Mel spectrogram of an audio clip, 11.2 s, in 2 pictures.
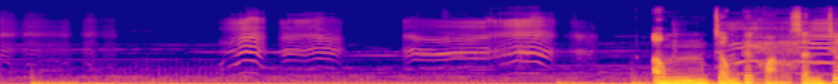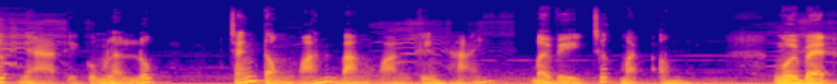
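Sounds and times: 
baby wailing: 0.0s - 4.0s, 4.8s - 9.2s, 10.5s - 11.1s
low eerie lullaby: 0.0s - 11.1s
speech: 4.4s - 11.1s.

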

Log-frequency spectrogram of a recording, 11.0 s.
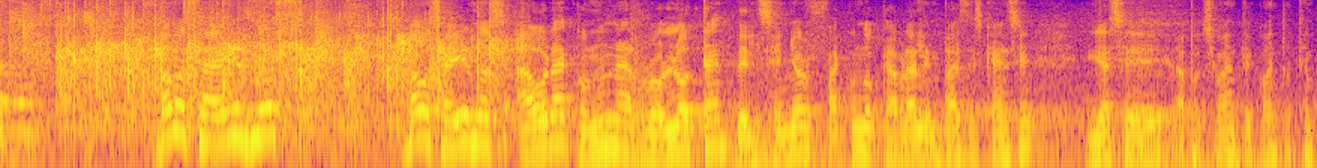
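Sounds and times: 
radio studio audience applauding departing guests: 0.0s - 4.6s
speech: 1.4s - 2.6s, 3.4s - 10.9s.

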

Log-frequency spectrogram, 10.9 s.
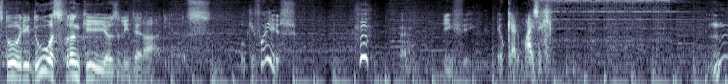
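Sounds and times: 
speech: 0.0s - 3.0s, 3.7s - 4.5s, 5.4s - 8.4s, 10.7s - 10.9s
telephone ringing with electronic trill: 8.0s - 10.9s.

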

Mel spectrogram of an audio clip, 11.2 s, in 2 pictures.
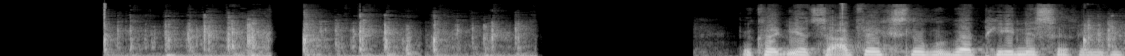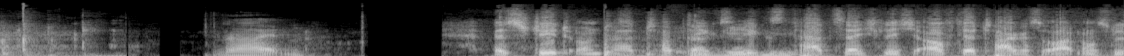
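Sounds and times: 
typing on a computer keyboard to post on Twitter: 0.6s - 2.7s, 5.4s - 6.3s
speech: 3.7s - 6.0s, 6.7s - 7.3s, 7.9s - 11.2s.

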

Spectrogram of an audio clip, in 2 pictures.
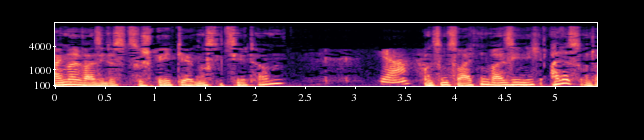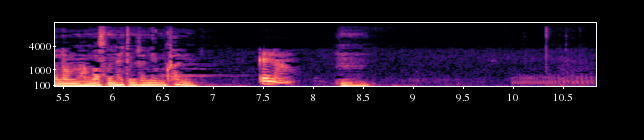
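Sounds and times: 
speech: 0.0s - 2.4s, 3.2s - 8.6s
boxer dogs growling and purring: 10.0s - 10.8s.

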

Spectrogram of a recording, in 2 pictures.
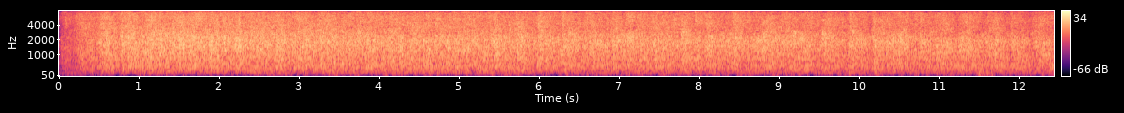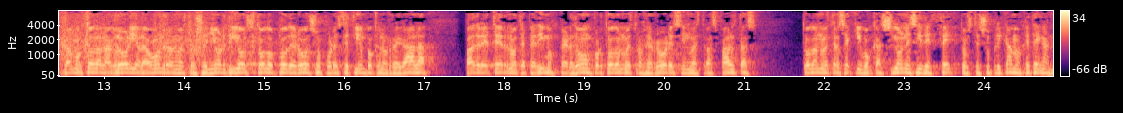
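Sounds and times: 
audience applause: 0.0s - 14.8s
speech: 12.5s - 24.8s.

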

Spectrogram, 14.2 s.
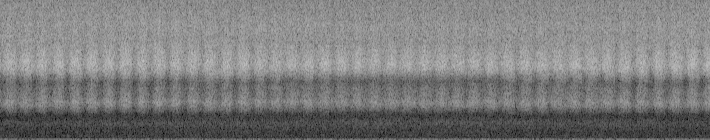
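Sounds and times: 
cicadas chorus in daytime at a camp in Çıralı, Kemer, Antalya, Turkey: 0.0s - 14.1s.

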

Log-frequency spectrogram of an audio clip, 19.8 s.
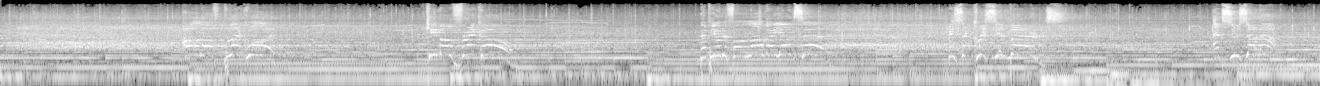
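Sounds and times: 
high wavering screams and whoops of a concert crowd: 0.0s - 9.8s, 12.3s - 19.7s
concert crowd roaring and cheering: 0.0s - 19.7s
speech: 10.6s - 12.0s, 14.6s - 16.2s, 18.4s - 19.7s.

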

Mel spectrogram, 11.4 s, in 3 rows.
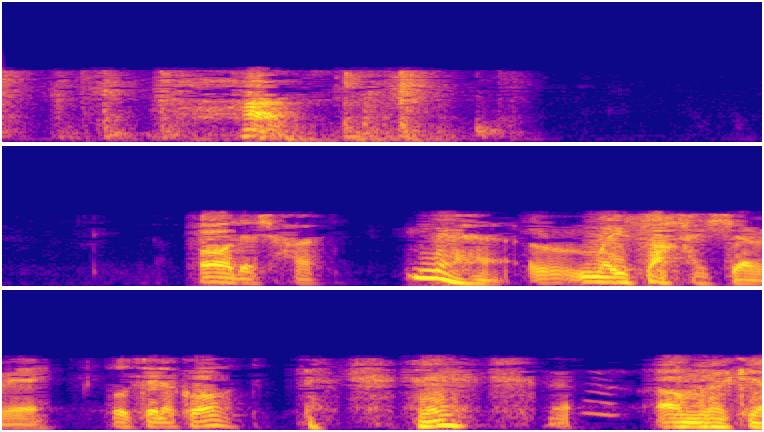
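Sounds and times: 
door being closed: 0.0s - 2.6s
speech: 1.2s - 2.1s, 4.9s - 11.3s.

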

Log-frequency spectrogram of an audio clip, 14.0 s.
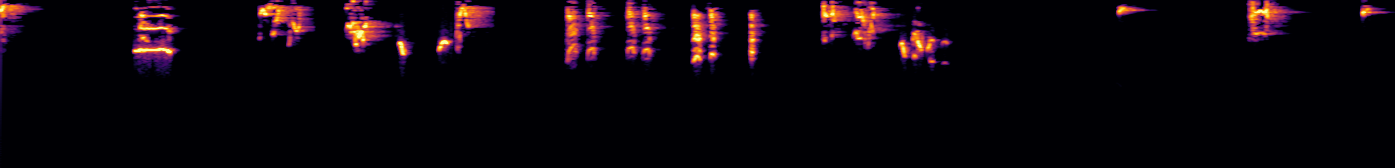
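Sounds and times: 
budgerigar warbling song: 1.3s - 1.8s, 3.5s - 4.9s, 5.7s - 7.7s, 8.5s - 9.5s.

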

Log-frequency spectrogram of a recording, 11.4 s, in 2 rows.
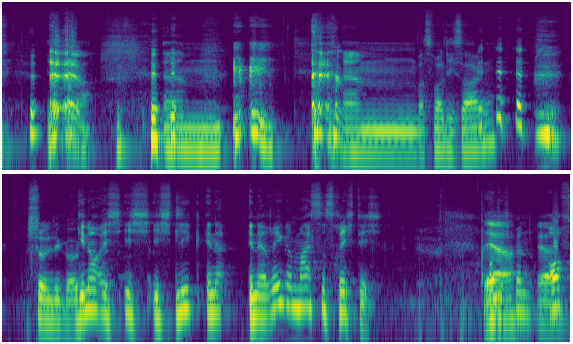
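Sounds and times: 
speech: 0.3s - 9.6s, 10.5s - 11.3s
person clearing throat: 0.4s - 1.0s, 2.3s - 3.6s.

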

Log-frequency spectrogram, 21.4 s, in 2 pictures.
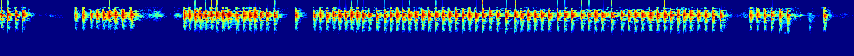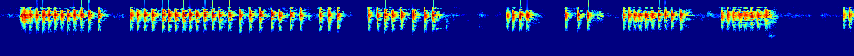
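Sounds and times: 
Eurasian tree sparrow chirping: 0.0s - 20.6s, 21.2s - 21.3s.

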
